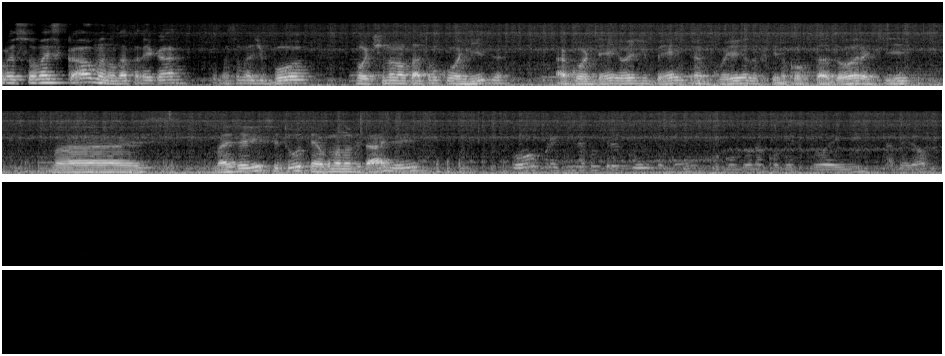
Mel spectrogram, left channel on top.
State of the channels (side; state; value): right; silent; 63 dB below the other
